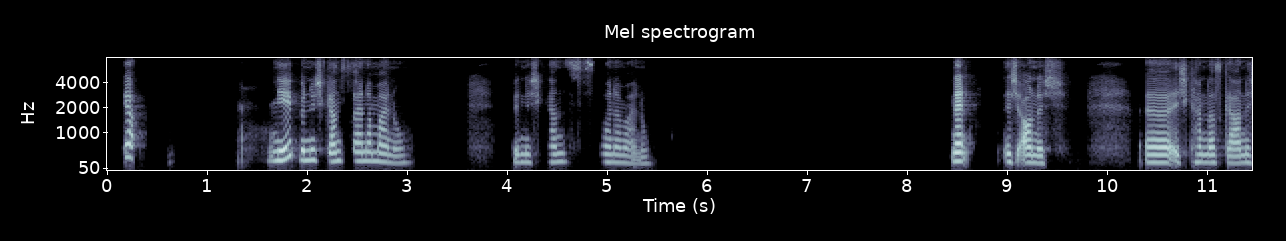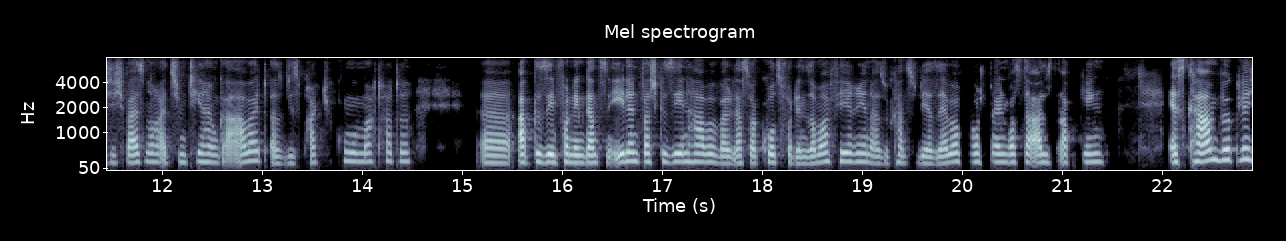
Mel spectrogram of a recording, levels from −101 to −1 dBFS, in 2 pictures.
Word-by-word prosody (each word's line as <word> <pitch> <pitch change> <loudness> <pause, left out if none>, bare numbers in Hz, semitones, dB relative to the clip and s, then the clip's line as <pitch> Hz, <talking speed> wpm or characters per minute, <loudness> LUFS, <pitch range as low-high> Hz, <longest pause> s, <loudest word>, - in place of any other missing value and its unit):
Ja. 345 -1 +5 1.3
Ne, 270 +8 +5
bin 265 0 +2
ich 275 0 -1
ganz 235 +2 +1
deiner 245 0 -2
Meinung. 200 -4 -5 1.0
Bin 215 - -6
ich 210 0 -9
ganz 215 +1 -9
deiner 210 -1 -6
Meinung. 185 -2 -10 3.0
Nein, 240 0 +9 0.3
ich 220 0 -2
auch 205 - +6
nicht, 190 -1 -5 0.8
äh, 205 0 +3
ich - - -6
kann 210 0 -6
das 200 0 -2
gar 185 -1 0
nicht. 200 0 -7
Ich 200 - -9
weiß 205 +3 +2
noch, 230 -1 -4
als - - -4
ich - - -6
im 215 - -7
Tierheim 220 -1 -3
gearbeit 250 +5 -1
also 185 -1 -4
dieses 185 0 -11
Praktikum 240 +4 -8
gemacht 230 0 -5
hatte, 240 -1 -7 0.7
äh, - - -3
abgesehen 205 +2 +3
von 220 +1 +1
dem 200 -1 +2
ganzen 200 -1 +1
Elend, 235 0 +4
was 225 -1 +2
ich - - -18
gesehen 225 0 0
habe, 215 -3 0
weil 180 -1 +2
das 190 +1 -3
war 190 - +1
kurz 210 +2 -1
vor 200 - -5
den 175 -1 -2
Sommerferien, 225 +2 0
also 180 -1 -5
kannst 195 -3 -8
du - - -22
dir 185 - +1
ja 175 - +1
selber 195 +6 +1
vorstellen, 220 0 -3
was 215 0 -1
da - - +3
alles 205 -2 0
abging. 220 +2 -4 0.6
Es 210 +2 +3
kam 240 +4 +8
wirklich 280 +1 +3
215 Hz, 175 wpm, -25 LUFS, 200-230 Hz, 3.0 s, Nein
